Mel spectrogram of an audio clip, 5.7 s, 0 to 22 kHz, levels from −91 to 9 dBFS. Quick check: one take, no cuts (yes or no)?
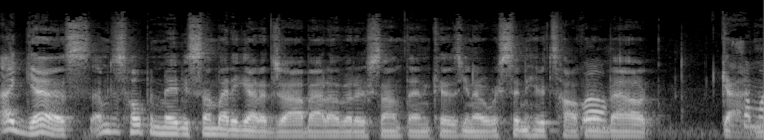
yes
